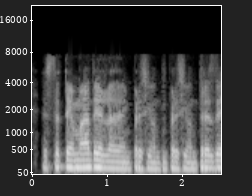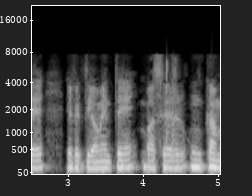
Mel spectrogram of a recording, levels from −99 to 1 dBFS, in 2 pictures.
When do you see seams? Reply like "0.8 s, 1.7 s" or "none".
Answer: 1.7 s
